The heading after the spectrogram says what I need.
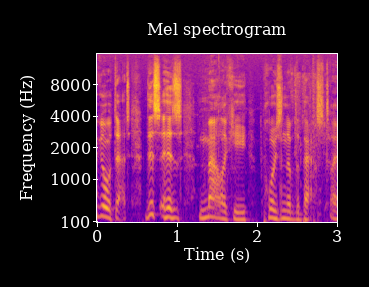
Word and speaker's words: Maliki: I know it's a name, and I know it has various different pronunciations depending on where you are and what language it's coming from, but from what I understand, Maliki is sort of like the most common one, so we're going to go with that.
